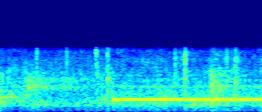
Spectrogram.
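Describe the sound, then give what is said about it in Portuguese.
An incoming-call tone sounds during a phone call, a steady single-pitched beep that starts partway through and holds to the end over faint background voices. “Ah, eu tô na ligação e tá tendo um barulho de chamada aqui.”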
